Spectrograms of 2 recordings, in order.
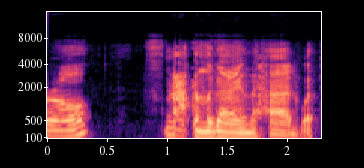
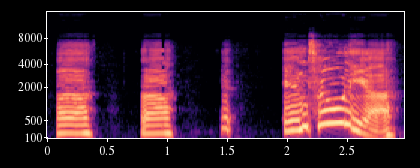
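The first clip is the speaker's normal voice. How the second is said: put-on high nervous girl; 9 semitones higher, 5 dB louder than usual. Nervous girl stammers her name.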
